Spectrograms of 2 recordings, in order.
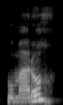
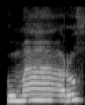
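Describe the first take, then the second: First: Said in the usual way. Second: Humaruj drawn out slowly and louder, rising at the end; slow, careful Humaruj. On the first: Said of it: "repeats the word at normal pace". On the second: Shown as a demonstration. Teacher modelling Humaruj slowly for the class. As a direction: model Humaruj syllable by syllable for students. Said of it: "teacher models the word slowly".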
